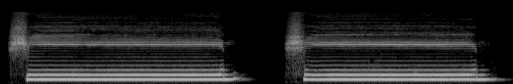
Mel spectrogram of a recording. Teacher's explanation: জিহ্বার মধ্যখান তার বরাবর উপরে তালুর সাথে লাগিয়ে শা শা শব্দ করে আমরা এই অক্ষরটা উচ্চারণ করব।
